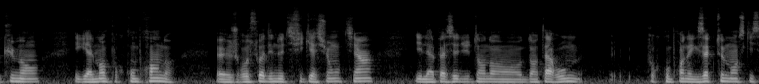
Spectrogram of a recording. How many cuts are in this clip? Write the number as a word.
zero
